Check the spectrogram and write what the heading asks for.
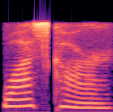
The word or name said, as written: Huascar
